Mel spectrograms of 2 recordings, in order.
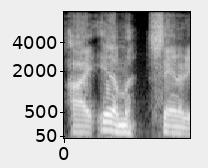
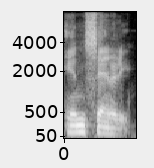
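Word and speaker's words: Imsanity: i pronounce that and another one is insanity that's im sanity not insanity both of these once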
